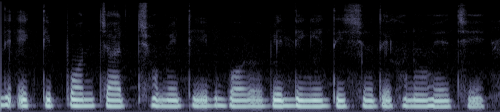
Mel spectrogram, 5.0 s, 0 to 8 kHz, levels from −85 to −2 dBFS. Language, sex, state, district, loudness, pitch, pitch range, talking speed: Bengali, female, West Bengal, Purulia, -25 LUFS, 160 Hz, 155-170 Hz, 110 wpm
